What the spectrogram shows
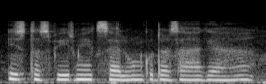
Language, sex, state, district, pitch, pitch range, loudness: Hindi, female, Uttar Pradesh, Shamli, 215 Hz, 205-225 Hz, -14 LUFS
